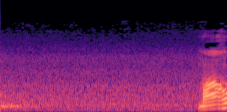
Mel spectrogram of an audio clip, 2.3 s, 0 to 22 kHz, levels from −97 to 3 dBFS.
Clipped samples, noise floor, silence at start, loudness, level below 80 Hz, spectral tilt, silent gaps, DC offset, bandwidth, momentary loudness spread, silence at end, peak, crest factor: under 0.1%; -37 dBFS; 0 s; -27 LUFS; -58 dBFS; -7.5 dB/octave; none; under 0.1%; 7.8 kHz; 18 LU; 0 s; -2 dBFS; 20 dB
